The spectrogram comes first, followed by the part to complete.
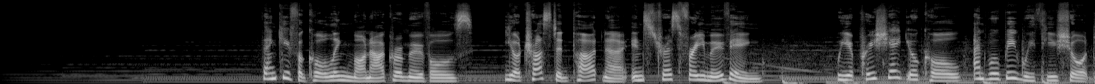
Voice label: english australian ivr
